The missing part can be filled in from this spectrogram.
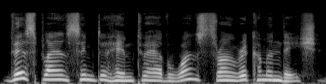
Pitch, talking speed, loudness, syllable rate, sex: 190 Hz, 185 wpm, -17 LUFS, 5.1 syllables/s, male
